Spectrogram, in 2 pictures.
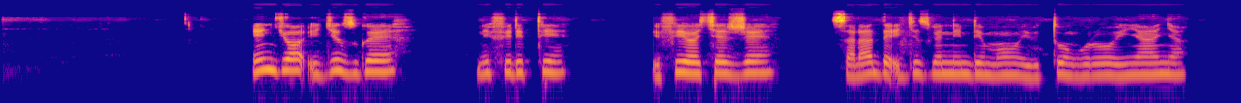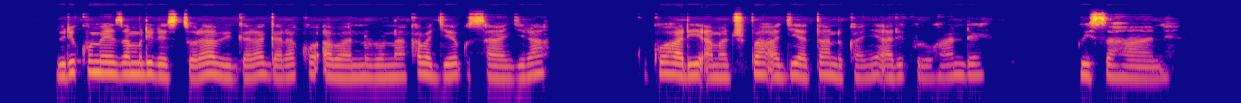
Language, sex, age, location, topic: Kinyarwanda, female, 18-24, Musanze, finance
